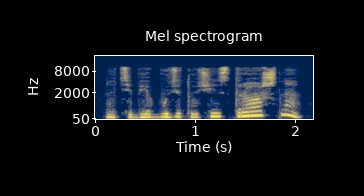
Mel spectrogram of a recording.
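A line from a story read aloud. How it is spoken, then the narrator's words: Terrified whisper, young fawn. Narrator (Russian): в ужасе прошептал олененок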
